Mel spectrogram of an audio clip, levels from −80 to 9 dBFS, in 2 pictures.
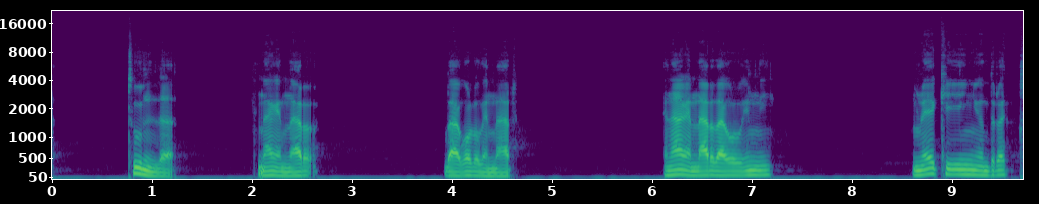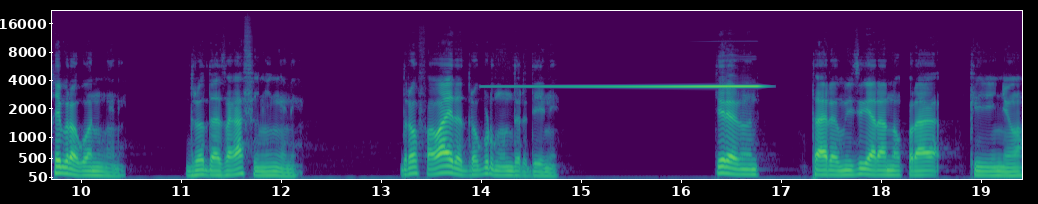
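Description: At 13.98 s a loudspeaker feedback squeal takes hold: a pure tone near 3.5 kHz swells over roughly two seconds to sit about 5 dB above the speech. The microphone is re-amplifying the loudspeaker, with loop gain above unity at that frequency, until the tone stops at 16.95 s.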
